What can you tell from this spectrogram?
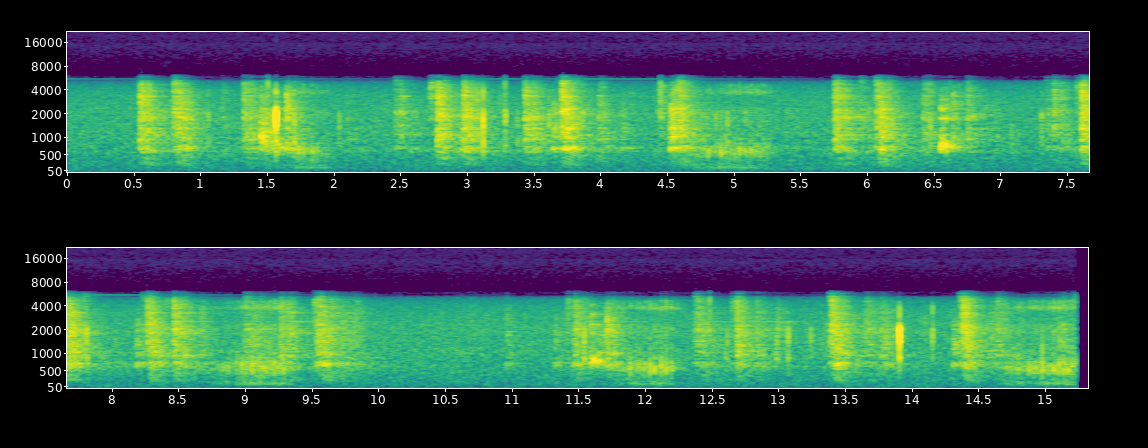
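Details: Mack, a lazy Boston Terrier, snoring and snoozing while asleep: soft breathy snorts and rasping inhalations in irregular bursts roughly every second or two, with brief quiet pauses between runs of snores.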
